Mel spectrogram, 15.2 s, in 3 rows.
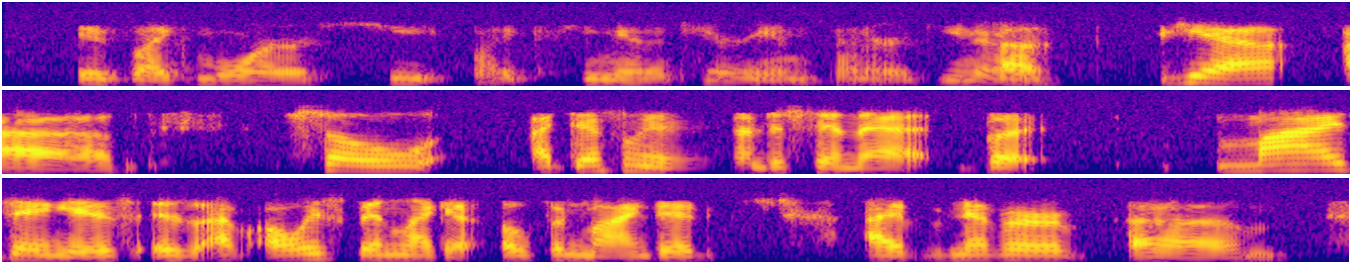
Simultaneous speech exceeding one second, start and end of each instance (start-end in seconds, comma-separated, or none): none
